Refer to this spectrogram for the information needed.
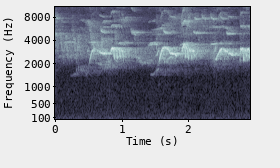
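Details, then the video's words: A bird gives clear, loud, slurred whistled phrases in the morning, each rising and then levelling off, repeated about every second over soft background chirps. "Birds chirping sound effect"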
